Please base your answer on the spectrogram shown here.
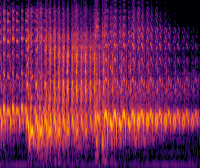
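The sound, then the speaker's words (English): Sped-up laughter turned into a fast, chirping, high-pitched chatter, its rapid pulses smeared together by repeating tape echo into a steady, birdlike trill that thins out toward the end. “And this is the same laugh, but sped with tape echo.”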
